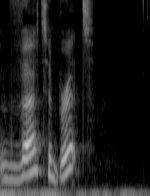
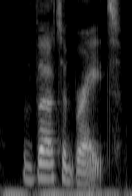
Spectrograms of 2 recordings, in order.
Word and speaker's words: vertebrate: also a countable noun you can say vertebrate or vertebrate both pronunciations are correct vertebrate vertebrate a vertebrate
